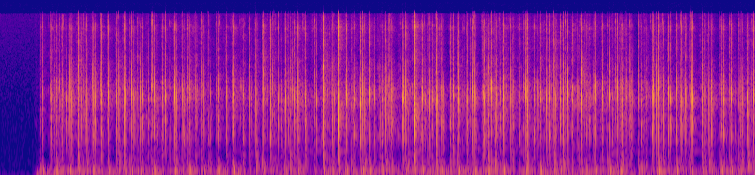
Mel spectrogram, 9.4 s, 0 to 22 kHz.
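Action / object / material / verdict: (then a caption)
tap / mechanical keyboard with plastic keycaps / plastic / none. Both hands type continuously on a black VortexSeries GT65 LITE 65% mechanical keyboard with plastic keycaps, resting on a grey desk. After a brief silence, a steady, rapid stream of bright, sharp plastic clacks follows, each keystroke short and dry with almost no low end.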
